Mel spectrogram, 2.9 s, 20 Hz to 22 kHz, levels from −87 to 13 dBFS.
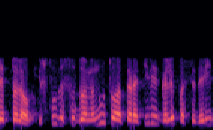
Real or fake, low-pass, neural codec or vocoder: real; 3.6 kHz; none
